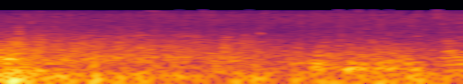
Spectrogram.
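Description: Loud, deep rolling thunder rumbles continuously under steady rain, with no talk over it.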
